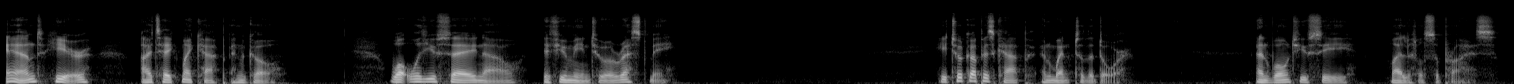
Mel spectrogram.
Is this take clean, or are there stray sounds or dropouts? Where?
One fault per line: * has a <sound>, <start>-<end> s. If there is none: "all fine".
all fine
